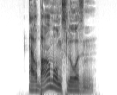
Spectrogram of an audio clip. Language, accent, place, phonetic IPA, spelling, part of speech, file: German, Germany, Berlin, [ɛɐ̯ˈbaʁmʊŋsloːzn̩], erbarmungslosen, adjective, De-erbarmungslosen.ogg
- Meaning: inflection of erbarmungslos: 1. strong genitive masculine/neuter singular 2. weak/mixed genitive/dative all-gender singular 3. strong/weak/mixed accusative masculine singular 4. strong dative plural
